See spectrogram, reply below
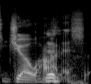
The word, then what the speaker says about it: Johannes: By the way, we both said Johannes the first 2 years. It's Johannes. It's a hard J.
